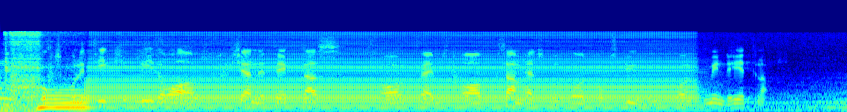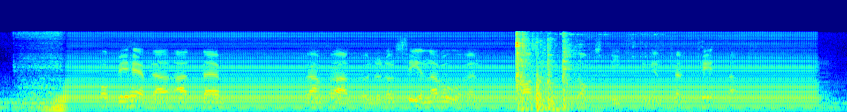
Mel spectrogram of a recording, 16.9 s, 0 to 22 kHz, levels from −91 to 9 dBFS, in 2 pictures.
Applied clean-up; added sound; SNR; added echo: none; Boat, Water vehicle + Shatter / Crushing; -3 dB; none.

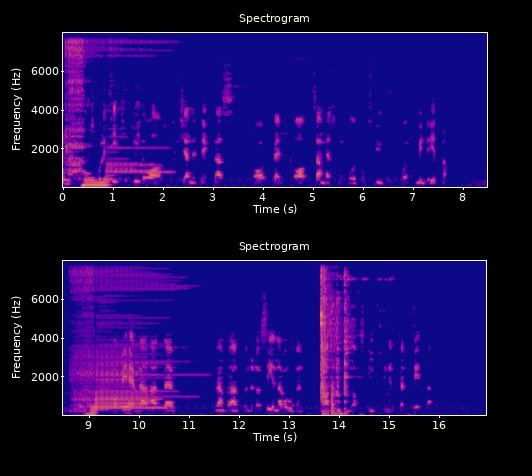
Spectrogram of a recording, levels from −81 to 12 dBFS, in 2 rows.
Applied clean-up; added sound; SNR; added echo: classical method Wiener filter.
